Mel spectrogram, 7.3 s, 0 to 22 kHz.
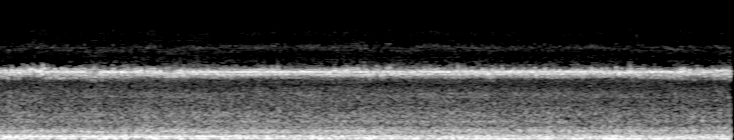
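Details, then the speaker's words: Car cruising at highway speed: thin, steady high whistle over heavy road rumble, starting around 45–50 mph and worst at 60–80 mph; source unknown, suspected at the dashboard air vent or intake. "starts to sound up at about 45 50 mph and the worst sound is when it's uh about 60 to 80 mph don't know where this sound's coming from sounds like the uh air bent here intake"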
